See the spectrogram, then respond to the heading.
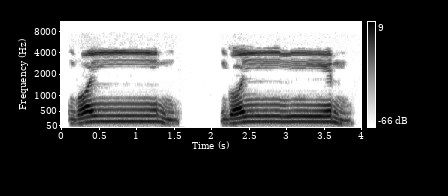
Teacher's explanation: কণ্ঠনালীর শেষ হইতে উচ্চারিত হয় গইন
